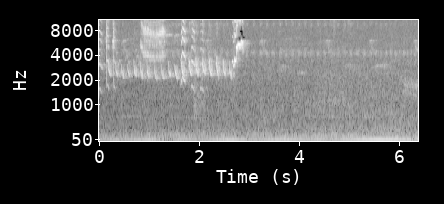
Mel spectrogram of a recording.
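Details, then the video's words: Oriental magpie-robin, black-breasted type, singing lovebird mimicry: a rapid rattling trill of dense repeated notes for nearly three seconds ending in a sharp upswept whistle, followed by quiet with steady low background rumble. "Kacer DAHIT besetan kapas tembak sambung lovebird"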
